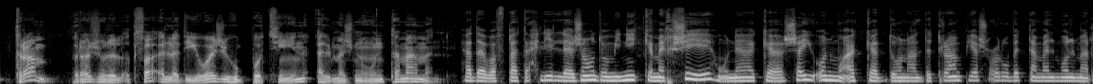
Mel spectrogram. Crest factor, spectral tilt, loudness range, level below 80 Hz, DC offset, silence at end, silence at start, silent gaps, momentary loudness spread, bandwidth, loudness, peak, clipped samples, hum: 14 dB; -6 dB/octave; 3 LU; -50 dBFS; under 0.1%; 0 s; 0.15 s; none; 6 LU; 15 kHz; -21 LUFS; -6 dBFS; under 0.1%; none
